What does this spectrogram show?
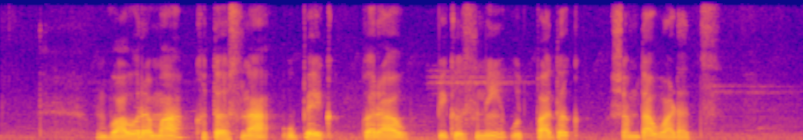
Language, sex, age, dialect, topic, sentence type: Marathi, male, 18-24, Northern Konkan, agriculture, statement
